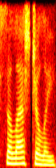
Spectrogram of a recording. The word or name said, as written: celestially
